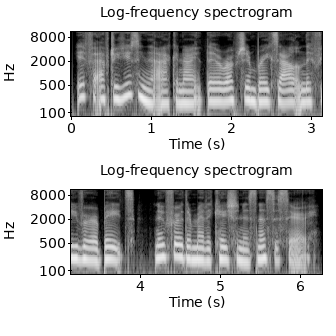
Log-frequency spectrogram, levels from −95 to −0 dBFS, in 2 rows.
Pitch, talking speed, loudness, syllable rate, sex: 200 Hz, 170 wpm, -17 LUFS, 5.9 syllables/s, female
